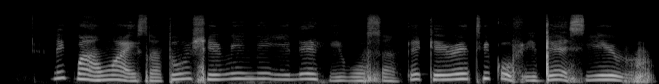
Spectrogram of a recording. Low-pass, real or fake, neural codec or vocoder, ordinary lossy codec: 10.8 kHz; fake; codec, 44.1 kHz, 2.6 kbps, DAC; none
